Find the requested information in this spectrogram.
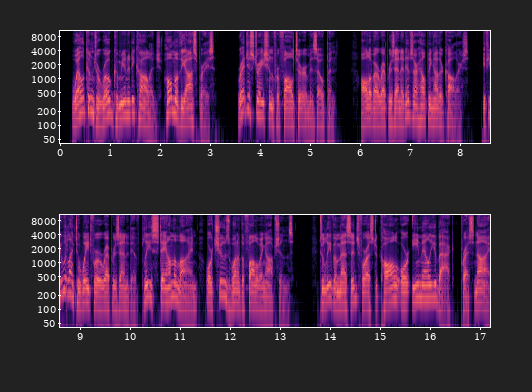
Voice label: Phone Hold

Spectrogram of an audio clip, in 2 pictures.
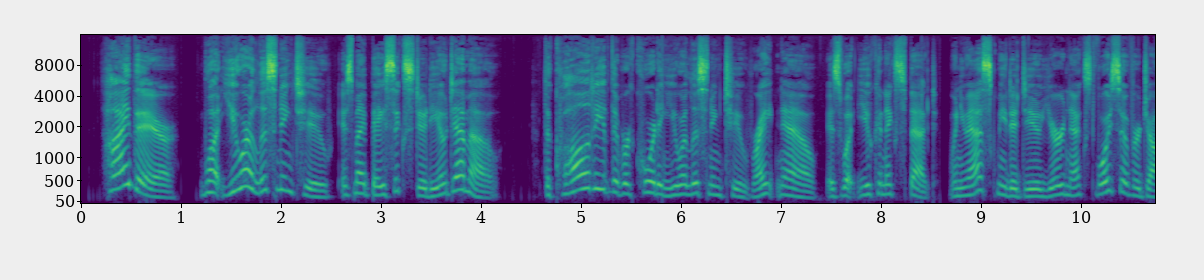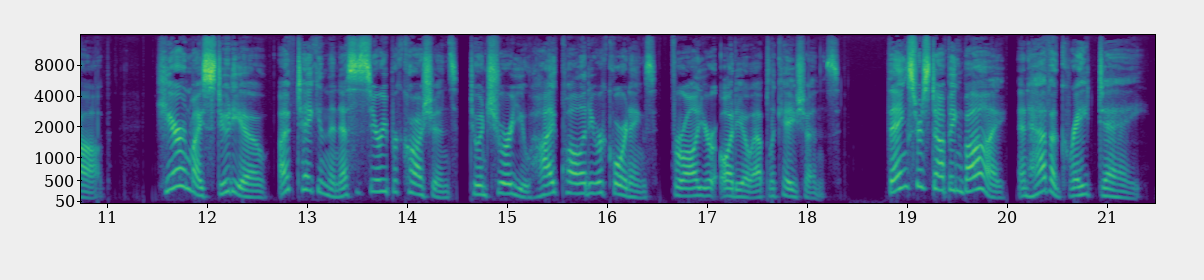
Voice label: Studio

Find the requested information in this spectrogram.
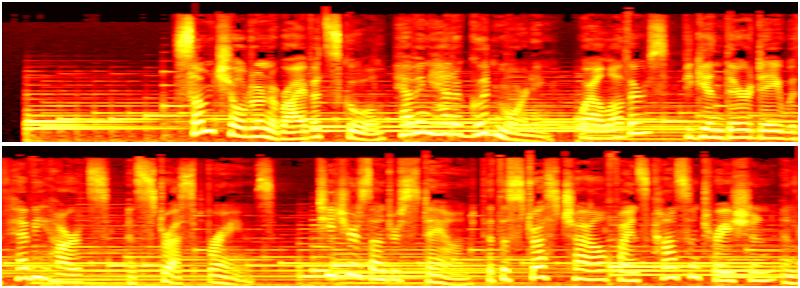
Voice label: Narr

